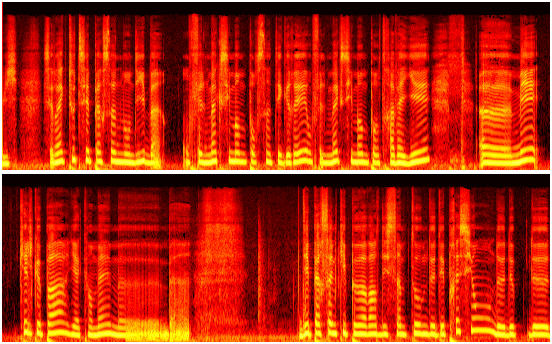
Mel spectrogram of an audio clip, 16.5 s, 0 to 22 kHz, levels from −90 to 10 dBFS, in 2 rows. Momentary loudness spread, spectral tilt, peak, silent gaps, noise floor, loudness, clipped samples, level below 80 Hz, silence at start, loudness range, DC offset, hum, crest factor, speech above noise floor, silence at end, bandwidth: 13 LU; -5 dB/octave; -2 dBFS; none; -36 dBFS; -14 LUFS; under 0.1%; -30 dBFS; 0 s; 3 LU; under 0.1%; none; 12 dB; 22 dB; 0 s; 16 kHz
